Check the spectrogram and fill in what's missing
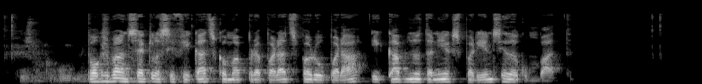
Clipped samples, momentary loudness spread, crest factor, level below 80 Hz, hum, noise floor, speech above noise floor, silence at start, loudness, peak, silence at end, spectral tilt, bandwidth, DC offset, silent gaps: under 0.1%; 21 LU; 18 dB; -62 dBFS; none; under -90 dBFS; over 71 dB; 0.2 s; -18 LUFS; 0 dBFS; 1.45 s; -5 dB/octave; 11.5 kHz; under 0.1%; none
